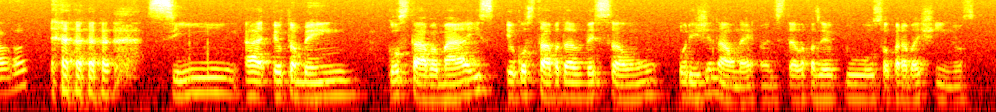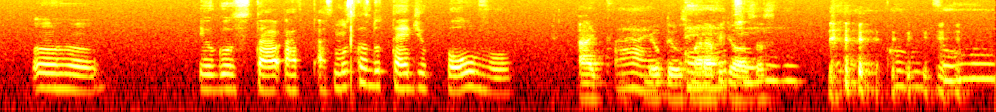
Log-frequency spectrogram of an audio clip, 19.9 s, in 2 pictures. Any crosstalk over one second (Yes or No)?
Yes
